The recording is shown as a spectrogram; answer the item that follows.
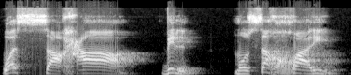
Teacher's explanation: سین سیٹی کے ساتھ پڑھا جائے گا، سین کے بعد جو ہا ہے وہ بریک ہے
